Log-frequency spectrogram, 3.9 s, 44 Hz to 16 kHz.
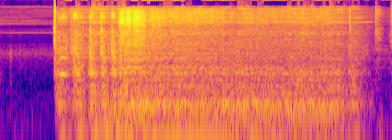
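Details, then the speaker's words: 2021 Sea-Doo Spark that went into limp home mode and would not start, after swapping the relay under the side cap cover: quick crank, instant catch, steady even run for about three seconds; starts cleanly and runs fine. "and it fired right up. So that's what you can do."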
